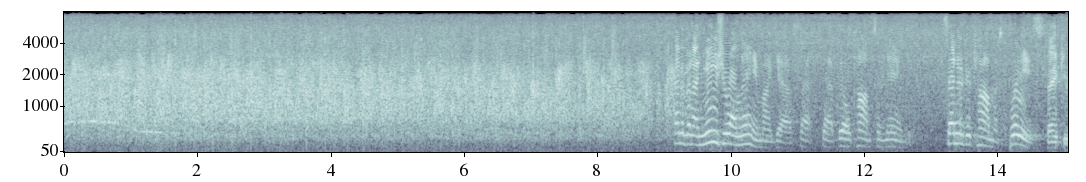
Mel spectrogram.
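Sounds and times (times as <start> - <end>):
round of applause: 0.0 - 10.4
speech: 9.2 - 15.0.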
